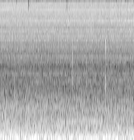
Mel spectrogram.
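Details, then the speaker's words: Large tyre puncture being repaired with rubber cement and a serrated plug spike rammed in: faint, steady airy hiss as air still escapes because the repair has not sealed yet. "You can hear the tire still going down. The uh it's not quite got a seal on it, but this uh spike that's actually in there now."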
